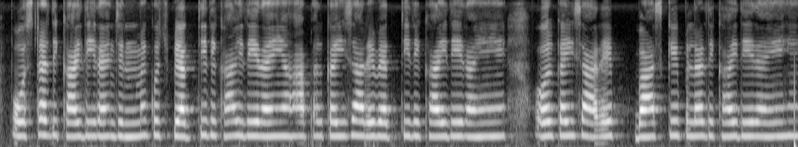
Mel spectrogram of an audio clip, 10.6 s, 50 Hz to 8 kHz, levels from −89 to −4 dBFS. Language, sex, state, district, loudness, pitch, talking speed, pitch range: Hindi, female, Bihar, Bhagalpur, -18 LUFS, 280 Hz, 170 wpm, 275-290 Hz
